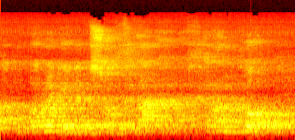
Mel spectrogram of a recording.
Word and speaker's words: Франко: До речі, наголос тепер, тому що в радянський час був наголос Франко. Натурально його називали Франко. Франко і так він це знав і в своїх творах. По наголосу Франко, але Генералісимус Аустину Франко, лідер іспанської нації, то вони змінили наголос.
